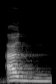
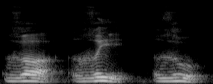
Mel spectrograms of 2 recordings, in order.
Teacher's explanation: Jika G itu dia tanpa getaran, ya, tidak terasa getaran. Tapi ghin itu ada getaran sedikit. · ketika disukun atau dimatikan, G itu tidak akan bisa lanjut. Tapi kalau ghin dimatikan, itu akan terus bisa. Contoh, kita G mati, ag, langsung mati, udah nggak bisa diteruskan huruf G-nya. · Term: huruf ghin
